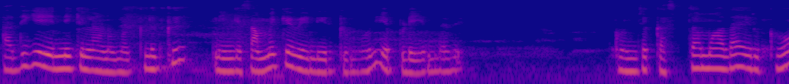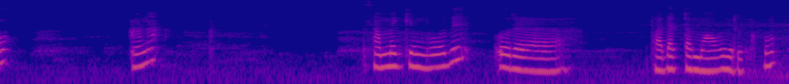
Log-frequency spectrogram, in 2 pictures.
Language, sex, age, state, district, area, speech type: Tamil, female, 18-30, Tamil Nadu, Salem, rural, spontaneous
